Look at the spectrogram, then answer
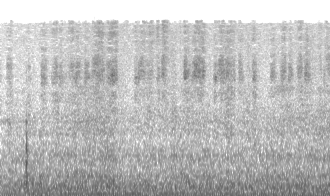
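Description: Pen scratching steadily across paper while a math answer is written out, a continuous close scribble with no talk over it.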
